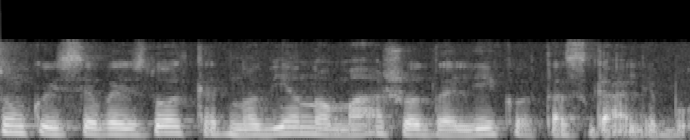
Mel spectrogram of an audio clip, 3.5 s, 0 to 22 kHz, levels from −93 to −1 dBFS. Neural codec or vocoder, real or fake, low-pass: none; real; 7.2 kHz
